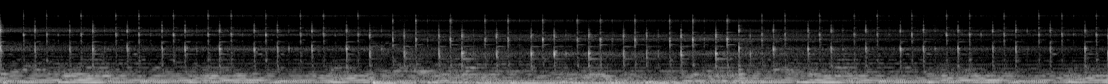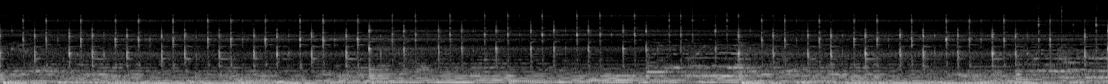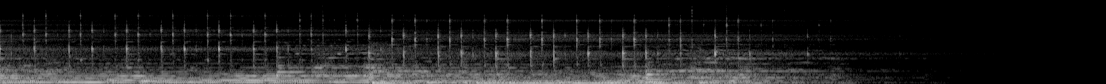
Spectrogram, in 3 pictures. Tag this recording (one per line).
atmosphere
background
cinematic
dark
dramatic
drone
hollywood
horror
mood
music
pad
soundscape
suspense
thriller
